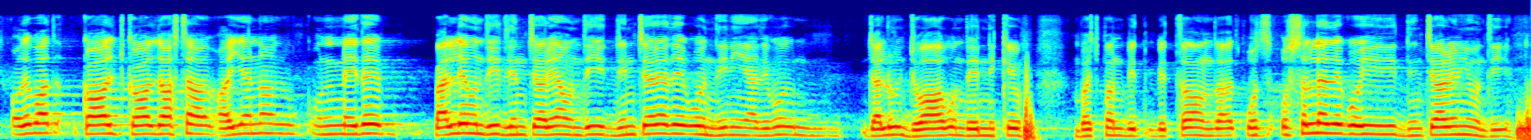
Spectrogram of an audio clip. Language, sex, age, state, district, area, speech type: Dogri, male, 18-30, Jammu and Kashmir, Udhampur, rural, spontaneous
